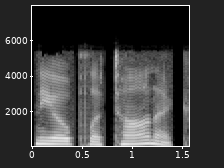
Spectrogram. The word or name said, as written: Neoplatonic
